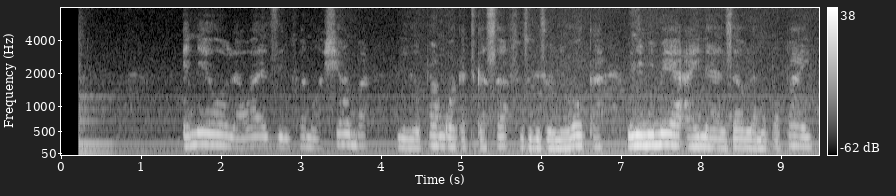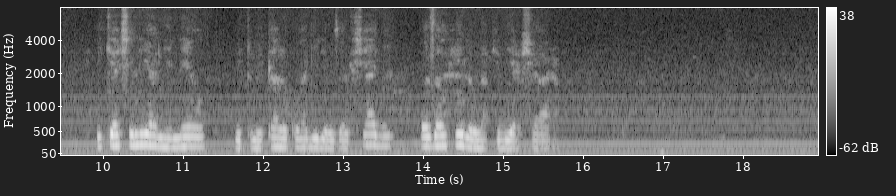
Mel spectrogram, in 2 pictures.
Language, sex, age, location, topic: Swahili, female, 25-35, Dar es Salaam, agriculture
